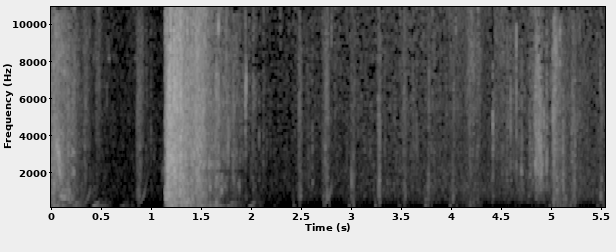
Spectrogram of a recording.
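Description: Game footsteps patter quickly as a character runs.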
